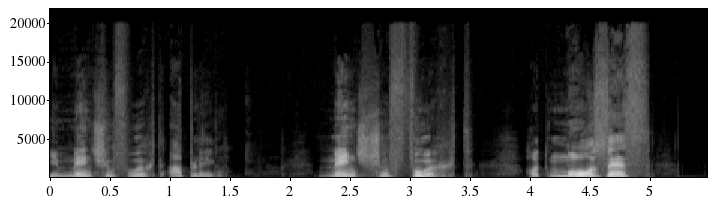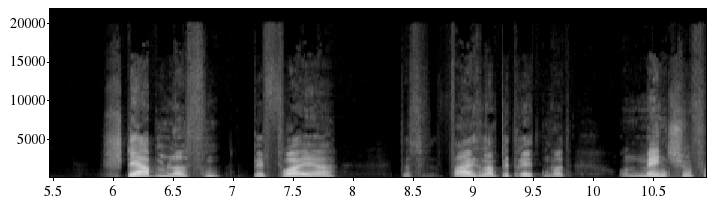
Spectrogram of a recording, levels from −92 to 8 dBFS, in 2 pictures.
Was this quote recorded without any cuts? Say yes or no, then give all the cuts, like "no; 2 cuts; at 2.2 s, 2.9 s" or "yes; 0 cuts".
yes; 0 cuts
